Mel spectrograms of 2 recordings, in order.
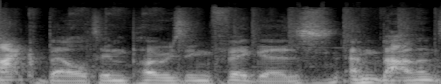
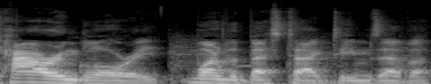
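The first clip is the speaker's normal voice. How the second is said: plain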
